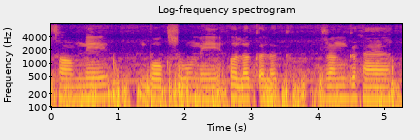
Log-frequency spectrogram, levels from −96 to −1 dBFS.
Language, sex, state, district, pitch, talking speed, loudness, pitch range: Hindi, male, Uttar Pradesh, Shamli, 150 Hz, 80 wpm, -16 LUFS, 145-155 Hz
